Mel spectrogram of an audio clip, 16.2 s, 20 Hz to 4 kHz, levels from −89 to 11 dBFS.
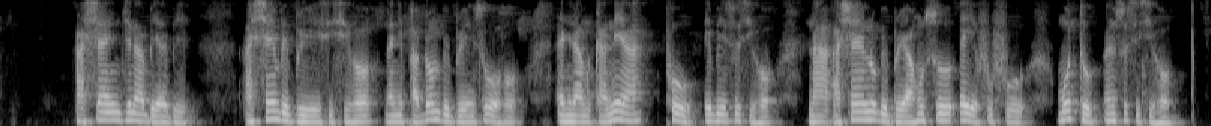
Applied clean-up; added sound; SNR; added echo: none; none; none; none.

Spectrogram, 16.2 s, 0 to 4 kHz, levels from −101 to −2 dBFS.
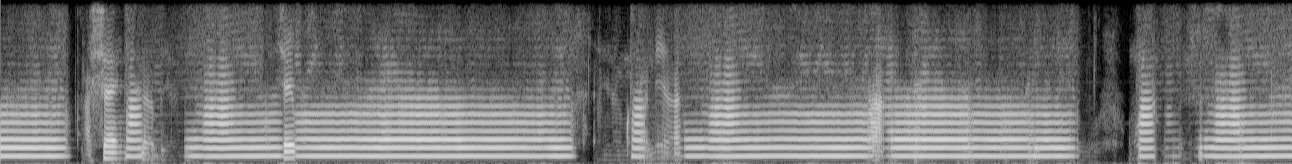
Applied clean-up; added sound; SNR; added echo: neural separator model SepFormer WHAM!.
